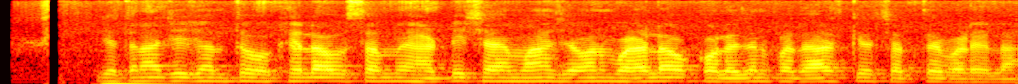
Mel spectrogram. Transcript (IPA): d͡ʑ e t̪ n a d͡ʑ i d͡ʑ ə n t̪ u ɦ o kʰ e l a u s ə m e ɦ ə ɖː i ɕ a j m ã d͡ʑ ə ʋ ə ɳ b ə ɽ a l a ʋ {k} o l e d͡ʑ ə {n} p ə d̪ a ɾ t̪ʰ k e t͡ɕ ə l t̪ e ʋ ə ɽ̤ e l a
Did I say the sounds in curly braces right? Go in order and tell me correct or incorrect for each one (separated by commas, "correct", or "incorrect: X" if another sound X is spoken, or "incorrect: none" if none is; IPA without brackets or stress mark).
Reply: correct, correct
